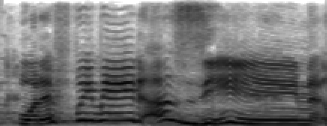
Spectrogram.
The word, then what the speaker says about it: zine: We say Zen. Uh, some people say Z, but that's because they they only got it from the internet.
